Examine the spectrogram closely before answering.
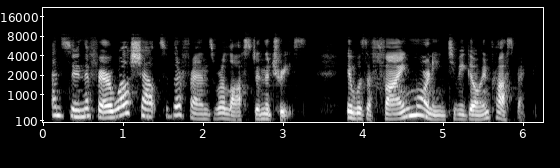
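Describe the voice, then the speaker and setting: A woman reading a children's novel aloud in an expressive storytelling style. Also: medium pitch. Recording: dull lo-fi home recording.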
